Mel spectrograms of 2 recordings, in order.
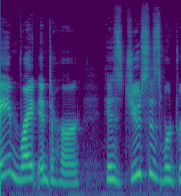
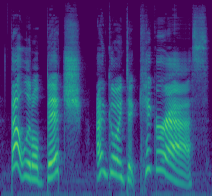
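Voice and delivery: louder, higher mock fury; mad; 5 semitones higher, 6 dB louder than usual. Korra raging about Kagome, loud mock anger. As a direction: spit it out like a hammed-up rage. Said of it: "Korra got mad".

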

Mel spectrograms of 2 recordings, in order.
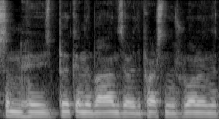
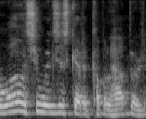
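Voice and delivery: higher, put-on promoter voice; 7 semitones higher, faster than usual. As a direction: voice the promoter lightly.

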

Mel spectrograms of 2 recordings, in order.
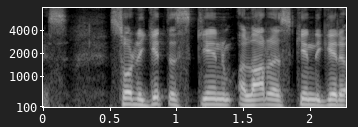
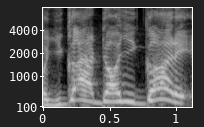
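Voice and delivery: imitated gym cheer, pitched up; spotter's encouragement; 8 semitones higher than usual. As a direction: urge on the lifter, higher than usual. Voicing a spotter cheering a lifter.

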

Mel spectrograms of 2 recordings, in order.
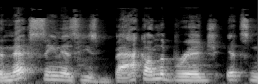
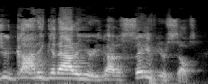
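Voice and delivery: higher, mildly acted alarm; urgent warning; 6 semitones higher, faster than usual. Retelling captain warning huddled people to save themselves, urgent. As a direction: push the pitch up as if hurrying people out.

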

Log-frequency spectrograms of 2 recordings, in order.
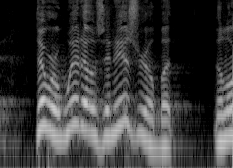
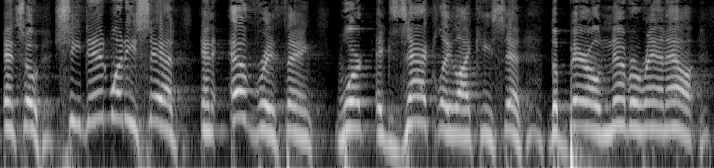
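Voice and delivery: rising preaching; 4 semitones higher, 7 dB louder than usual. Acted. Preaching at full force.

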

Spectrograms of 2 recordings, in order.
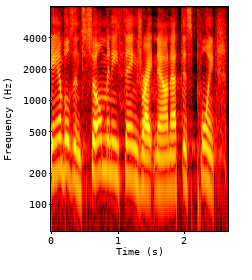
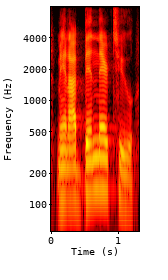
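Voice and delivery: soft, low reassurance, dropping to very quiet; humble empathy, voice sinking low and soft; gentle, humble; 4 semitones lower, 7 dB quieter than usual. Acted. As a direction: offer help quietly, without judgment. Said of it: "Humbly says".

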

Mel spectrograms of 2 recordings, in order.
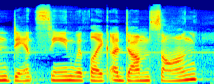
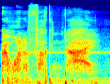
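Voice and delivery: whisper. Real, not acted. Cringing at the scene.

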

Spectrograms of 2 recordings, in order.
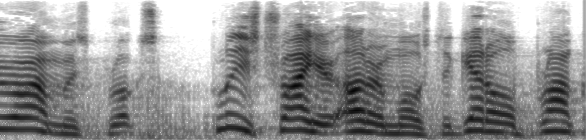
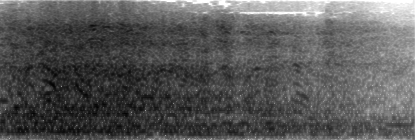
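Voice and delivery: laugh; 10 dB louder than usual. Real, not acted. Stretch laughs at the question.

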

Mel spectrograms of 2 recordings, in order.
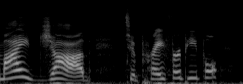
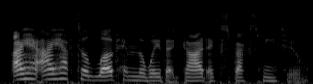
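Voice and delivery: normal talking voice

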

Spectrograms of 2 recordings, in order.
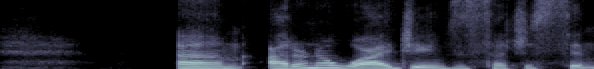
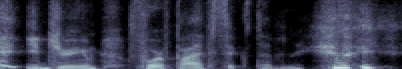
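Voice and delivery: usual speaking voice

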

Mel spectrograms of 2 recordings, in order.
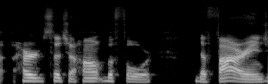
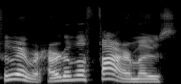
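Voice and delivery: ordinary delivery, nothing marked

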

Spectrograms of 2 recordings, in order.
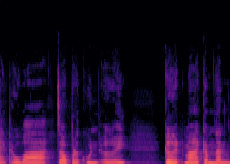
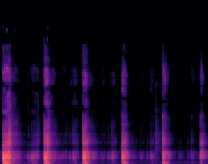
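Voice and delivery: mocking laugh. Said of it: "พร้อมกับเสียงหัวเราะเยาะ".

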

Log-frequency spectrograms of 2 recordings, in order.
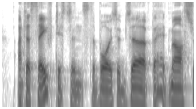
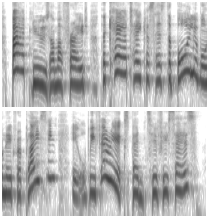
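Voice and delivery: much higher, anxious secretary voice; fretful school secretary. A narrator's reading. The school secretary reports the boiler to the headmaster, fretful. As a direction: hurry up with bad news.

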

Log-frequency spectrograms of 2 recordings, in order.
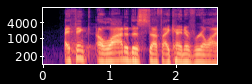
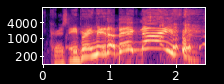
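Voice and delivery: high laughing mock yell of the line; mock shout; 13 semitones higher, 4 dB louder, slower than usual. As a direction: bellow the order at Chrissy through a laugh.

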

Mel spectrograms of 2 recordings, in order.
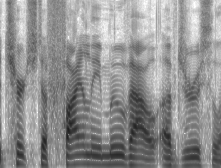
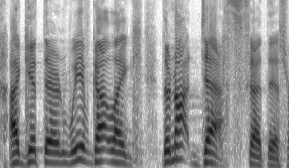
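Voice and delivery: normal talking voice

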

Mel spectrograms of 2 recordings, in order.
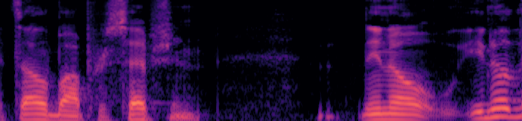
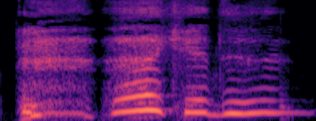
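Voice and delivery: gasp, then a much higher, slow, hammed-up wail; melodramatic gasp; slower than usual. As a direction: play at falling apart, slow and high. Mock despair at being alone.

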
